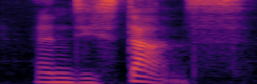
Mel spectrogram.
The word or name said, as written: ara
